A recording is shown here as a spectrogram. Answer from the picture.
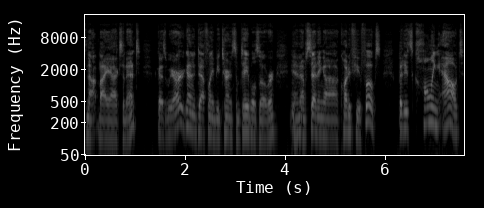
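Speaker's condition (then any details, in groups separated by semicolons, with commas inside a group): No condition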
